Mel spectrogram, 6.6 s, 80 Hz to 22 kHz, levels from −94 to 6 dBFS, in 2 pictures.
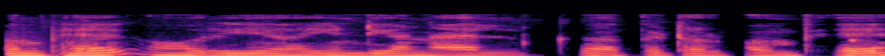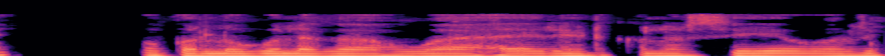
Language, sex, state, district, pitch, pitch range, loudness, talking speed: Hindi, male, Bihar, Purnia, 145 Hz, 140-150 Hz, -21 LUFS, 190 wpm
